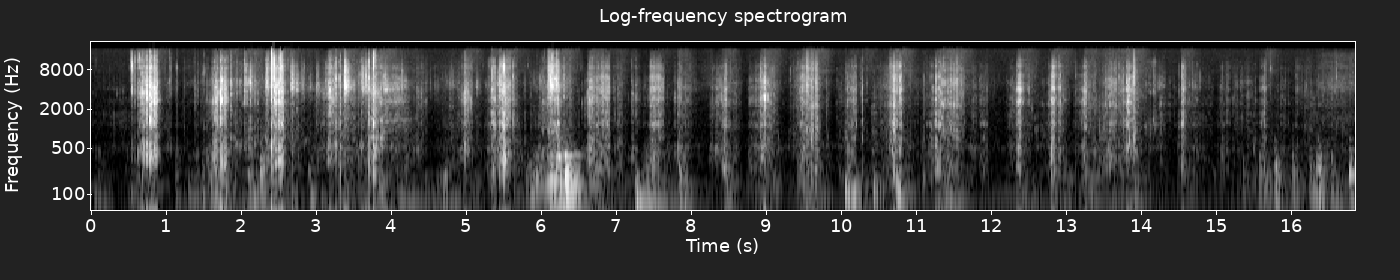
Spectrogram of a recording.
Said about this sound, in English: Tastes kind of how I expected a pine cone to taste. Yeah, you're eating a fucking sappy pine cone.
